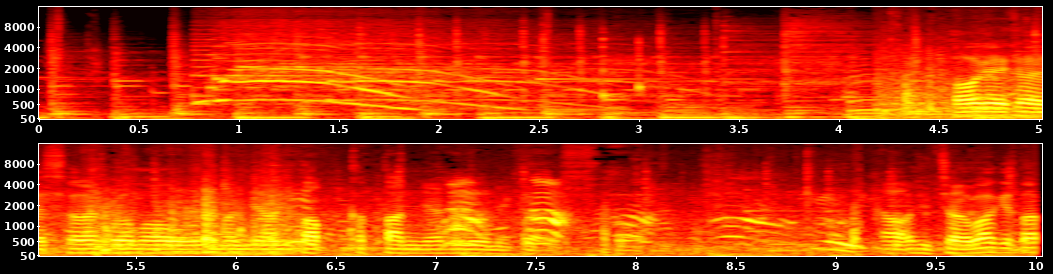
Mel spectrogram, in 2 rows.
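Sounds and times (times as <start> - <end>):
tone sliding down in pitch: 0.8 - 3.6.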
